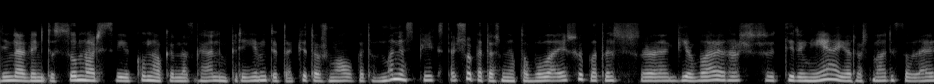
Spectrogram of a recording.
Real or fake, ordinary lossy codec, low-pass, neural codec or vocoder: fake; Opus, 32 kbps; 7.2 kHz; codec, 16 kHz, 1 kbps, FreqCodec, larger model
